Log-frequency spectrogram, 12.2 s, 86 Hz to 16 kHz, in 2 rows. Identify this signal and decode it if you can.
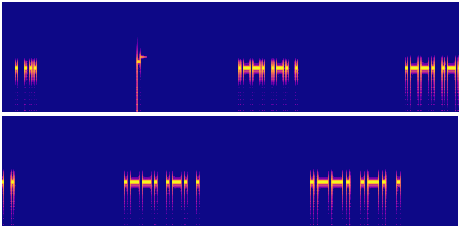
Morse code, heard as a keyed tone, about 33 wpm, 700 Hz. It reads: ES PRE PRE PRE PRE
